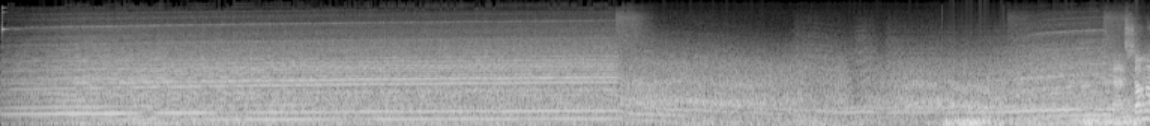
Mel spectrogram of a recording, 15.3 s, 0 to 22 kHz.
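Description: Race car engines from a Ferrari Enzo and a rival car in Gran Turismo 5, a loud, sustained high-revving whine that climbs and drops through gear changes, with a sharp shift partway through and more engine rumble near the end.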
